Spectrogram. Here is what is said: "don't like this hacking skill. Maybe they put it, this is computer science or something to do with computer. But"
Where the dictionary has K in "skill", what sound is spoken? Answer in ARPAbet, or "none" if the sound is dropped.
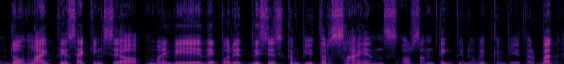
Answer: none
